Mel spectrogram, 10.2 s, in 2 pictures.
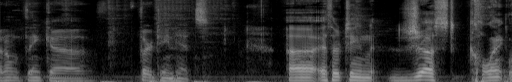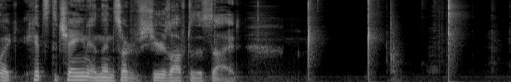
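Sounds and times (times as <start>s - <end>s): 
speech: 0.0s - 2.2s, 2.9s - 7.8s
hand claps for audio sync: 8.2s - 9.8s.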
